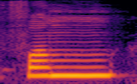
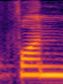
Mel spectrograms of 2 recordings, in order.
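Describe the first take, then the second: First: The word ends with an m sound. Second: The word ends with an n sound. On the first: The speaker calls it right. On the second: The speaker calls it wrong.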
